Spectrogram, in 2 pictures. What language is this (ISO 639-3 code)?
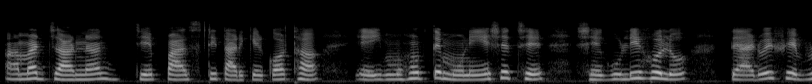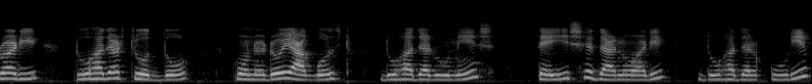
ben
